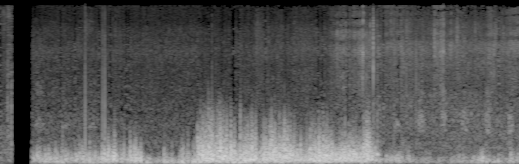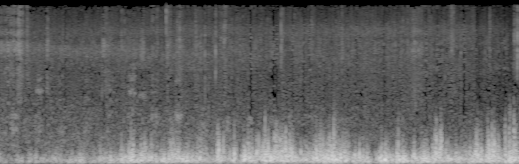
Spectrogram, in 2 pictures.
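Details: Several Great Pyrenees bark together at full force by a pool in deep, rapid, overlapping bursts, with people talking nearby.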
